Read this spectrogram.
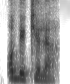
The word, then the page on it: orbicular: Indian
